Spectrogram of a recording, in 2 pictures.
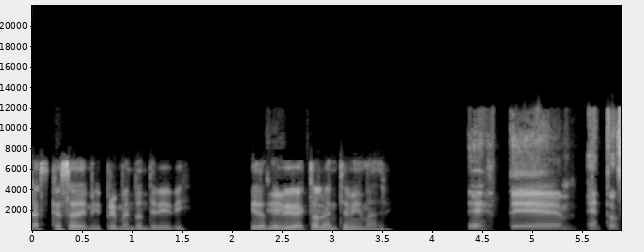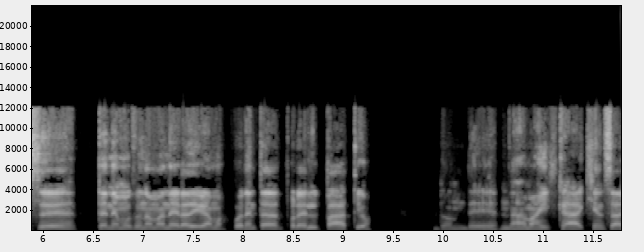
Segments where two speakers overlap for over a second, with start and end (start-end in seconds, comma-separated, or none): none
